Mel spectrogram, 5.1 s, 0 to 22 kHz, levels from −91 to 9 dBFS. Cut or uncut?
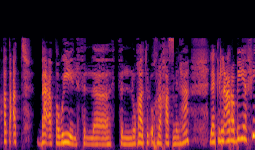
cut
